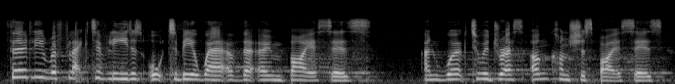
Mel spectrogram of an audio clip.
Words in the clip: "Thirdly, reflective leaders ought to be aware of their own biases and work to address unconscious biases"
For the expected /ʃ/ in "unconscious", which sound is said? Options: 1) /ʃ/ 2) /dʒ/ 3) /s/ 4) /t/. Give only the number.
1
